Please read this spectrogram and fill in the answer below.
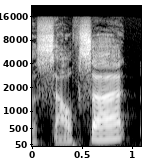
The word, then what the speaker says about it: South Side: We call it the South Side like 2 Chainz likes to pronounce it and everybody else who's from there in the hip-hop culture. Mm-hmm. South. S-O-U-F. Side.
